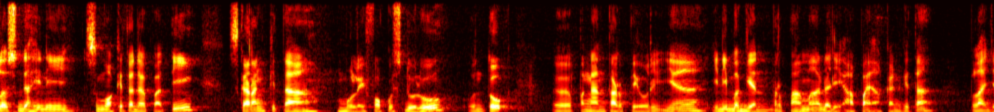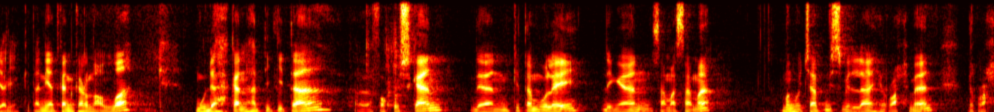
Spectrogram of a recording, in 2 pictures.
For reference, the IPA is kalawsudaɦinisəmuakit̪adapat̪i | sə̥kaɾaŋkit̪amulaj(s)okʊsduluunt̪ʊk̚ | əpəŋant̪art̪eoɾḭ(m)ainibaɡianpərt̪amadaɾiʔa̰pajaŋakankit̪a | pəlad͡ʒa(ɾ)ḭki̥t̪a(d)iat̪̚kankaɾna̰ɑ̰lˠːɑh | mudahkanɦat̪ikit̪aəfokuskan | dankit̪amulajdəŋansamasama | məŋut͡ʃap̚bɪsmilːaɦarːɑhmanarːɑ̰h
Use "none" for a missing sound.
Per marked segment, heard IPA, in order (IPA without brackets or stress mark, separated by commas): f, ɲ, ɾ, n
